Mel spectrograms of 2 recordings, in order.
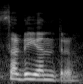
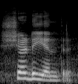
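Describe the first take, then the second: First: The word begins with an 's' sound. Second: The word begins with an 'sh' sound. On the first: The speaker calls it wrong. "बच्चे ने पढ़ा" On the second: The speaker calls it right. "शुद्ध है षड्यंत्र"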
